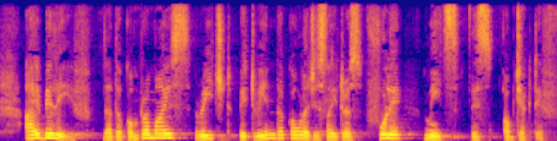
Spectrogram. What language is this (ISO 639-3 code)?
eng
